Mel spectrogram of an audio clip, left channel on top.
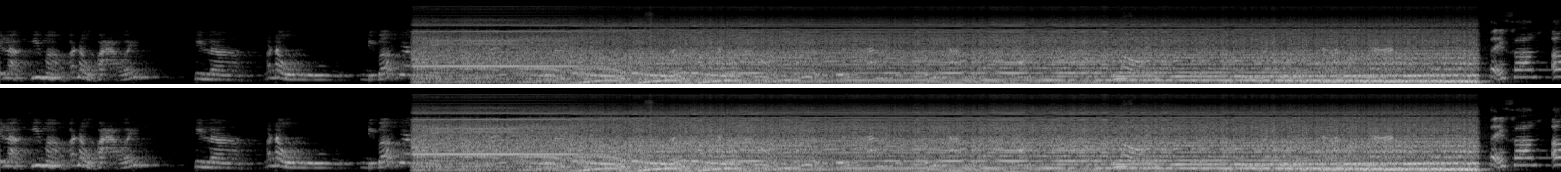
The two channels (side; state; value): left; quieter; 3.2 dB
